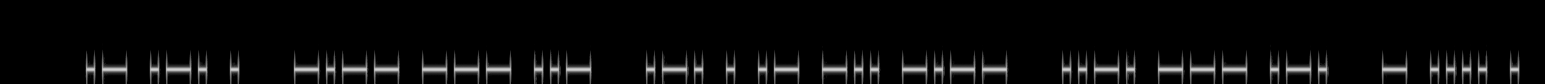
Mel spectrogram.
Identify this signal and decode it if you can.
Morse code, heard as a keyed tone, about 15 wpm, 700 Hz. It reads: ARE YOU READY FOR THE
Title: Sentences from Top 1300 Words 15wpm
